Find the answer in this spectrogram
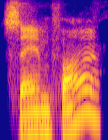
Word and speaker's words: samphire: earth tickle all the sire bushes around here that's spelled s m pH i r e samire native Bush to the area and of course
